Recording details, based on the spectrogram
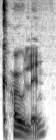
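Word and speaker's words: Kolín: That's pronounced Kolin.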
